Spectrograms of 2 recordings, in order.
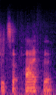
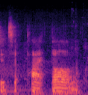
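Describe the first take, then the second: First: It is said in an Australian accent. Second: It is said in an American accent.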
